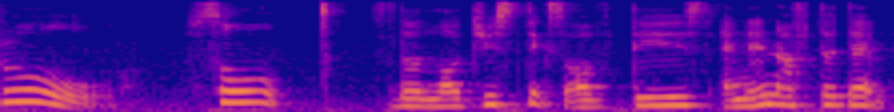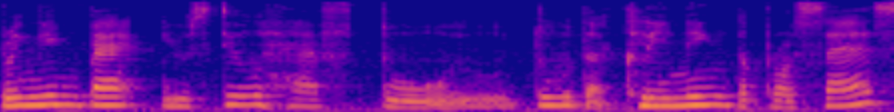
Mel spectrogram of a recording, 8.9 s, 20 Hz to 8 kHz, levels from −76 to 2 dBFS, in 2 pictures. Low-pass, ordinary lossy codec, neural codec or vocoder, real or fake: 7.2 kHz; none; none; real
